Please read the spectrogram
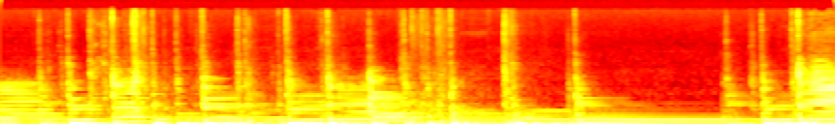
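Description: Background music led by a bass, playing a quick run of plucked notes with one longer low note about four seconds in.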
